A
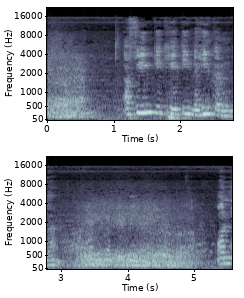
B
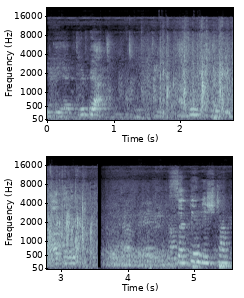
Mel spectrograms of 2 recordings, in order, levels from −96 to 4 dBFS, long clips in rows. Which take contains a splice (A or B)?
B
